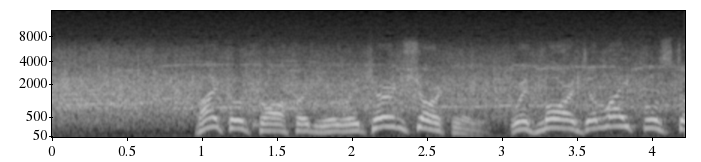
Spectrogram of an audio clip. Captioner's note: applause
